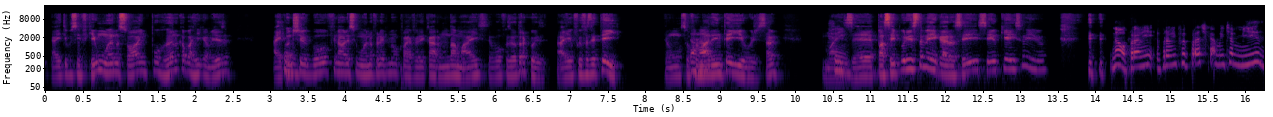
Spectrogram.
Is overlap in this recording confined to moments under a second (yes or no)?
yes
